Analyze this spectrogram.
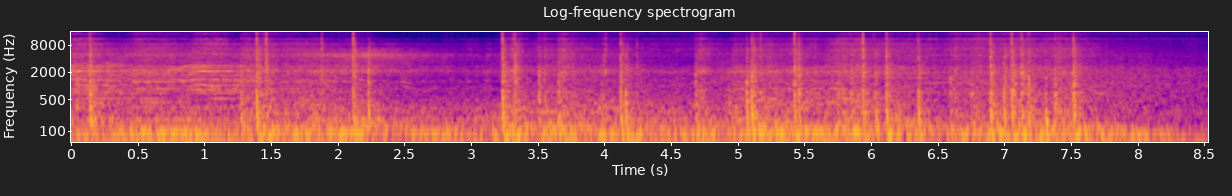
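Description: Fireworks bursting in quick succession, many sharp bangs over loud show music with a heavy bass. The bangs and music ease off near the end.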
